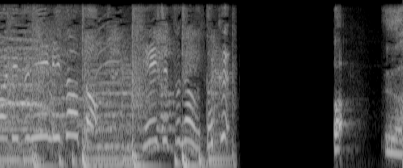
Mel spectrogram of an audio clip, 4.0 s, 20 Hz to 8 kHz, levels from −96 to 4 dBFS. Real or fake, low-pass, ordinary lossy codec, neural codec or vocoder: real; 7.2 kHz; none; none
